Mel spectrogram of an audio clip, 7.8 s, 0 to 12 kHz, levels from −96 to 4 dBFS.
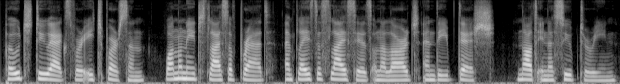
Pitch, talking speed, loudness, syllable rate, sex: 190 Hz, 210 wpm, -18 LUFS, 4.5 syllables/s, female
